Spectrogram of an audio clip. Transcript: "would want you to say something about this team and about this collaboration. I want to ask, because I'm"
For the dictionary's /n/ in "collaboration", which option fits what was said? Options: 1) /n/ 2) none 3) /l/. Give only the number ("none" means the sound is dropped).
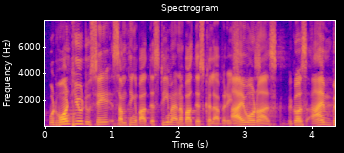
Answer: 2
